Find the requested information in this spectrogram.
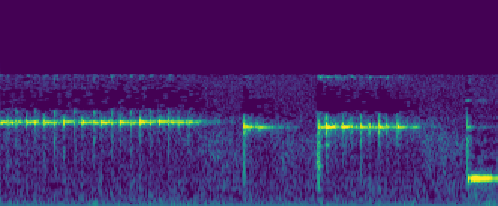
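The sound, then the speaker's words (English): High, ringing xylophone notes from next door, a few sharp strikes that hang on as sustained tones, fairly quiet over a low background hum, with no one talking. “But there's got to be some legal way to kill xylophone players.”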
